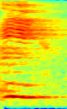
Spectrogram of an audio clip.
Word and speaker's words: I: The I is actually pronounced as an E, and it's a marker.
